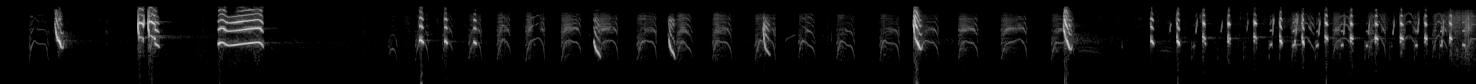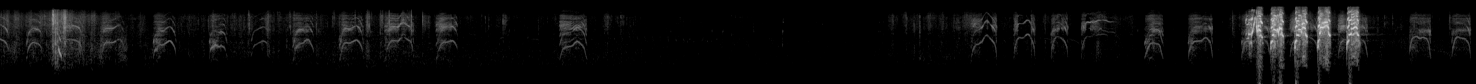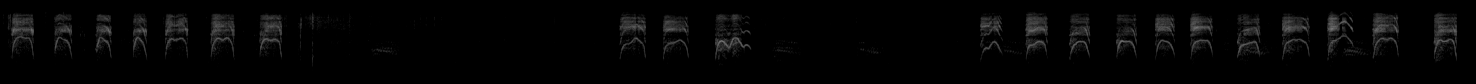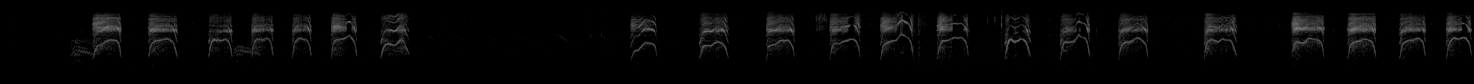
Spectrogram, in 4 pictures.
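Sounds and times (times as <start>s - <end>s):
osprey chirping calls: 1.4s - 2.6s, 11.5s - 17.0s, 24.5s - 32.4s, 50.6s - 59.0s.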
